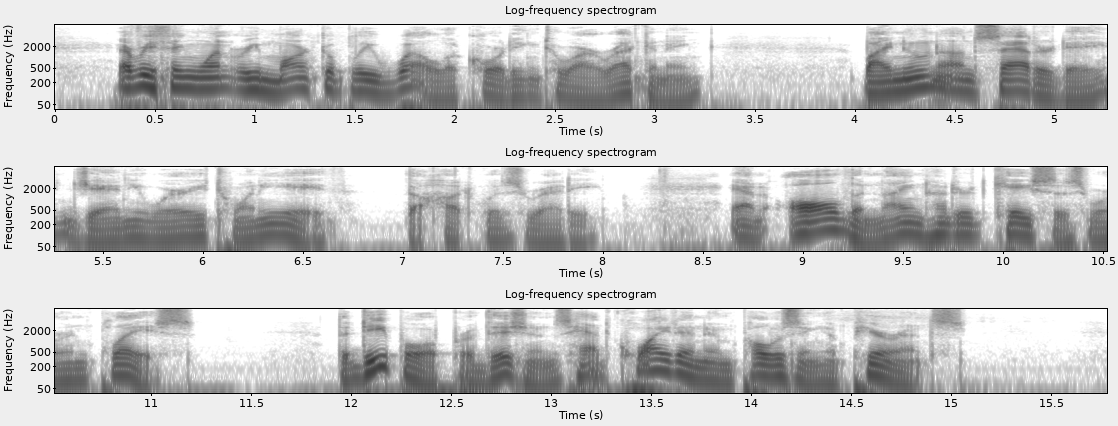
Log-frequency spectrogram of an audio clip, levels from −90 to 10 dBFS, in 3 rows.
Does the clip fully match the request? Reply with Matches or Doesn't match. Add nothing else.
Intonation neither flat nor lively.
Doesn't match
